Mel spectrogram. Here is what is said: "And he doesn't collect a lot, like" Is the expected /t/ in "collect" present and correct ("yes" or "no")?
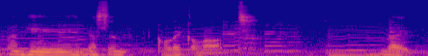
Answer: no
